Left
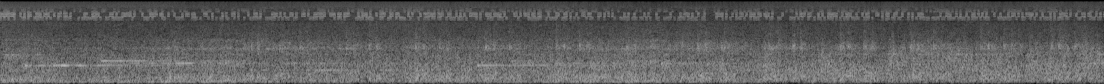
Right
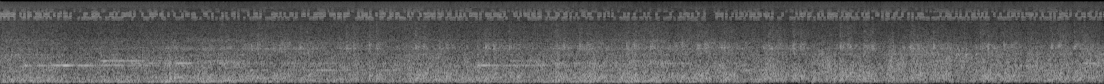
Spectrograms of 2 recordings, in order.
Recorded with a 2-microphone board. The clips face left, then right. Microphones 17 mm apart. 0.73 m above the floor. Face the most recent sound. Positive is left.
No sound to turn to.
